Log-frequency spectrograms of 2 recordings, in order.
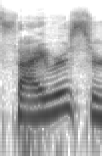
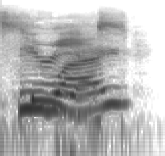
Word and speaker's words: Sirius: Is it Cyrus or Sirius? – It's or? – Sirius. – Is it Sirius? – No, it's S-I. It's Sirius. Oh. It's like Sirius Radio.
